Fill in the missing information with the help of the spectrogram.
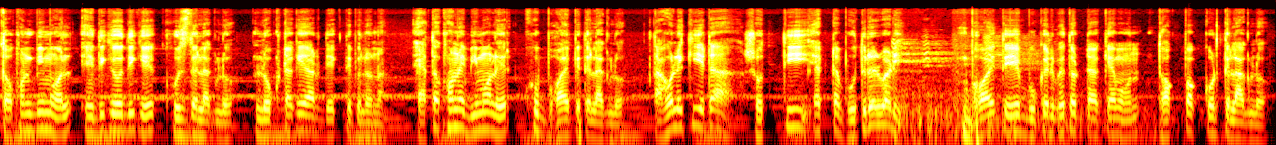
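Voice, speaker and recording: A man's voice: mid-range voice, moderate pace, over music. A man narrating a scripted horror cartoon story. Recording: noisy recording with background ambience.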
